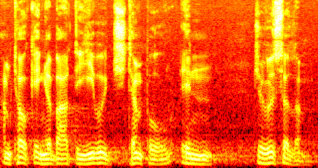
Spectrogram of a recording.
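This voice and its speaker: An older man, his voice sitting fairly low, talks slowly and deliberately through his own life story. He drops chatty asides to a live audience. His words ring out with a long hall reverb and a faint hum behind them. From Poland. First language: Polish. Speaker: stage storyteller and cantor. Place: concert hall stage.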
